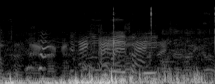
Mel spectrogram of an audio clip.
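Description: A person's high-pitched, wavering shout or call, starting about half a second in and lasting about a second, over a steady low rumble.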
